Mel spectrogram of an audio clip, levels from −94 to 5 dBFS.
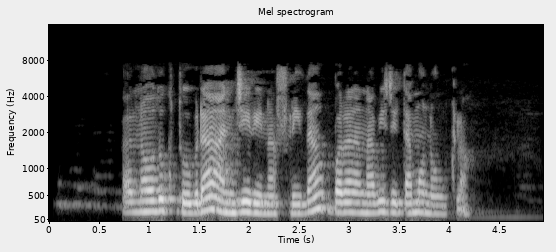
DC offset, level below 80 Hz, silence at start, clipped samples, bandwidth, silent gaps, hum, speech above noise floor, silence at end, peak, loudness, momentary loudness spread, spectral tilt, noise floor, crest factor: under 0.1%; -58 dBFS; 0.75 s; under 0.1%; 7.6 kHz; none; none; 43 dB; 0.75 s; -2 dBFS; -16 LUFS; 13 LU; -6.5 dB/octave; -58 dBFS; 16 dB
